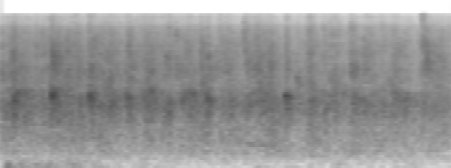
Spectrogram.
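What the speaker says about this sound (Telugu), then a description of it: "మరొకసారి క్లాప్స్ కొడదాం." Audience applause fills a college freshers day celebration at NRI Degree College in Tenali, a dense, even clapping from a crowd that holds steady throughout without any voices.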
